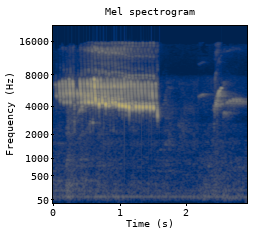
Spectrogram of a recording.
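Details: Male canary trilling to encourage a female to breed and build her nest; a rapid pulsing high trill rising in loudness then dropping in pitch, followed by a faint thin whistle.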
